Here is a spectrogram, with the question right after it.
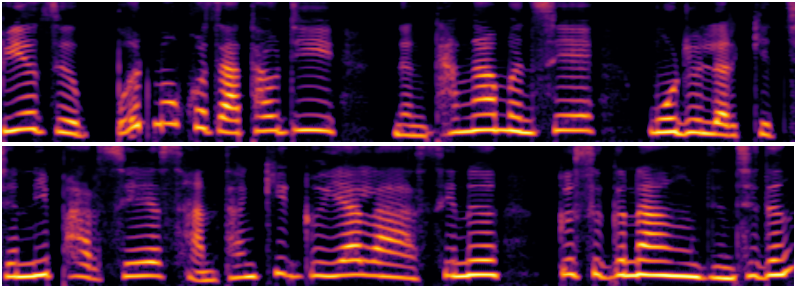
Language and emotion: Bodo, surprised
